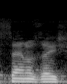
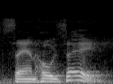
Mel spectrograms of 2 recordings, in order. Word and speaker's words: San Jose: he said stupid California don't pronounce a J in San Jose well I said I'm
